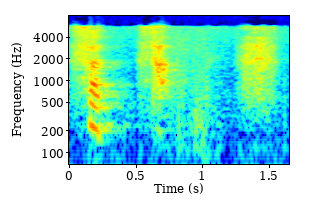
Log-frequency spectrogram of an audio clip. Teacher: There's no vibration in my vocal cords, so the F is actually a voiceless sound.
